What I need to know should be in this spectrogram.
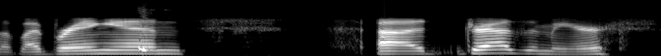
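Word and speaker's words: Dimir: extra help so if I bring in uh dmir right uh that that is how you pronounce it yes if you ask if if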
